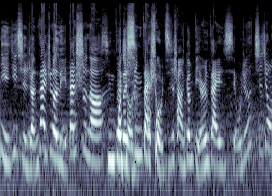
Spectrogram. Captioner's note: talking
